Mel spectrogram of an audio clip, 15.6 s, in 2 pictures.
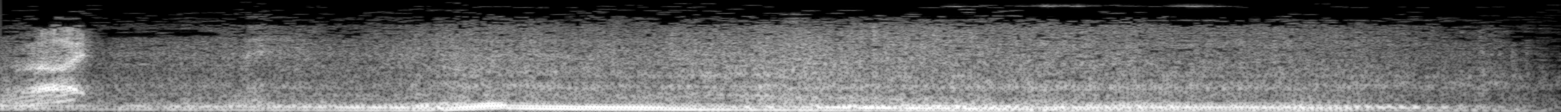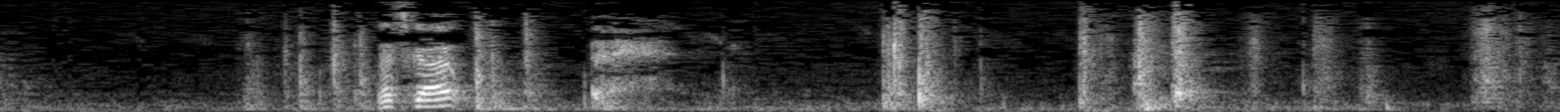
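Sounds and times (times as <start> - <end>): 
car pulling up: 0.1 - 7.9
speech: 9.7 - 11.0.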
